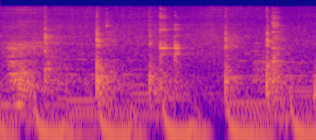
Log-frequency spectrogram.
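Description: A metal spoon stirs chicken pieces in sauce in a hot wok, scraping and knocking against the pan about five times over a steady sizzle of frying.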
